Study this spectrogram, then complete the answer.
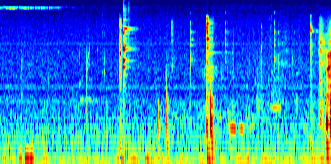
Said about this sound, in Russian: За тебя. Все чокаются.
